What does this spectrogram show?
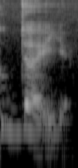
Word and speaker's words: deuil: question de prononciation donc comment on prononce le mot deuil deuil c'est toujours le son qui est difficile pour les personnes qui apprennent le français c'est le son oeil donc il a tout à fait d'oeil à cette prestation donc ça se prononce deuil ok deuil si vous savez déjà prononcés y c'est déjà bien et vous rajoutez un des jeunes s'adonnent deuil voilà alors j'ai une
